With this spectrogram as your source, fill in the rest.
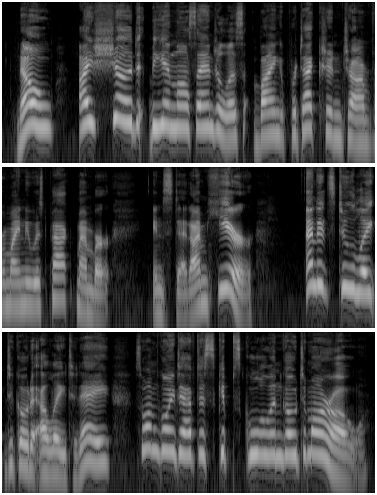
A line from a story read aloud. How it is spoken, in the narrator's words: Styles scowls at her involuntarily and snaps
